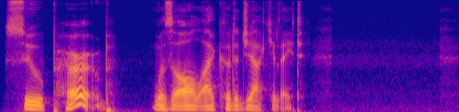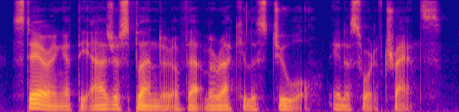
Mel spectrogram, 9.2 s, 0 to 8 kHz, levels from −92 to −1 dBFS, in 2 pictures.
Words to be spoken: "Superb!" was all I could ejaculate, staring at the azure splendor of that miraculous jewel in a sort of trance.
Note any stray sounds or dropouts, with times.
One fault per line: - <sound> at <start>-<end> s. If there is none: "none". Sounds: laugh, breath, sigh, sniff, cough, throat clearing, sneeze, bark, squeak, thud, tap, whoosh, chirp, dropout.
none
